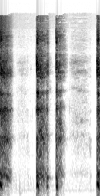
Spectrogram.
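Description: A man's morning cough: four short, husky hacks with gaps between them, the second trailing into a brief extra catch. The coughs are moderately loud and stand alone, with no talk.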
